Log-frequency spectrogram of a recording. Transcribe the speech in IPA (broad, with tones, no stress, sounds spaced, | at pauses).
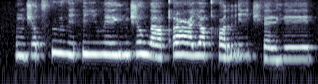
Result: n d͡ʒ ʌ˨ t͡sʰ ɯː˧ ð i˨ θ iː˧ β eː˧ j n d͡ʒ ʌ˦ w a˨ ʊ̯ qʼ i˦ ʕ iː˧ ə̯ qʰ u˨ r iː˦ t͡ʃʰ ɛ˨ ɪ̯ j eː˧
